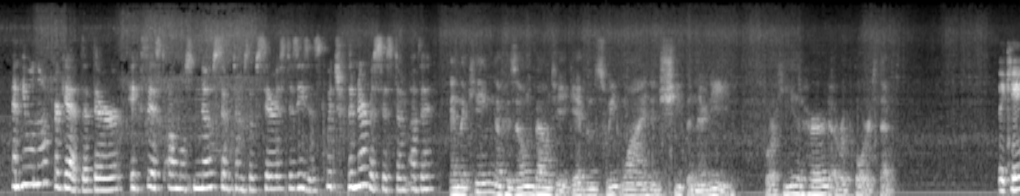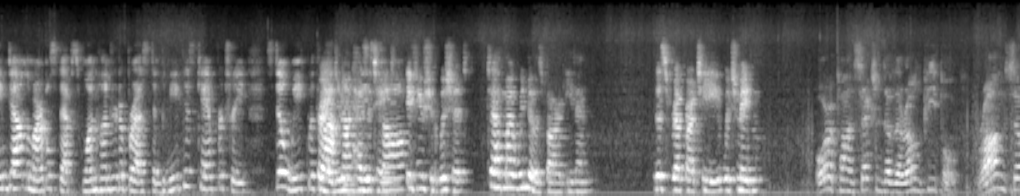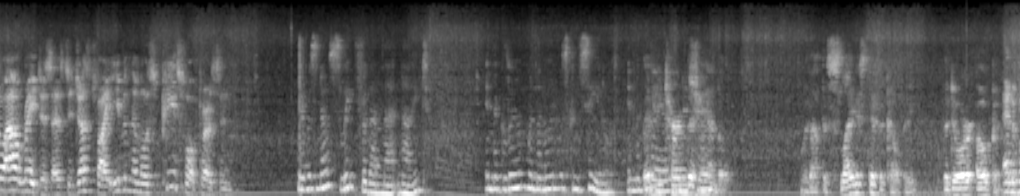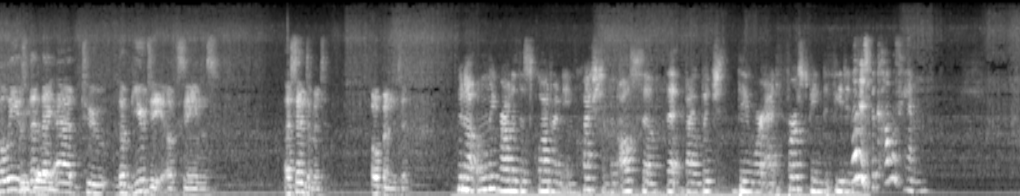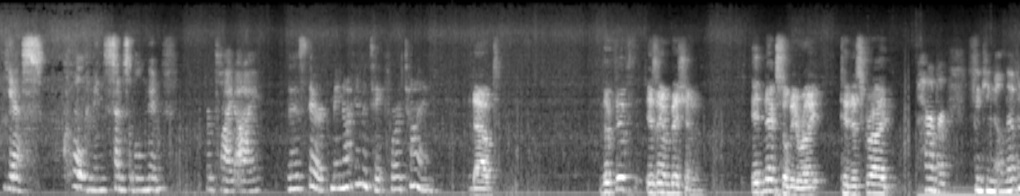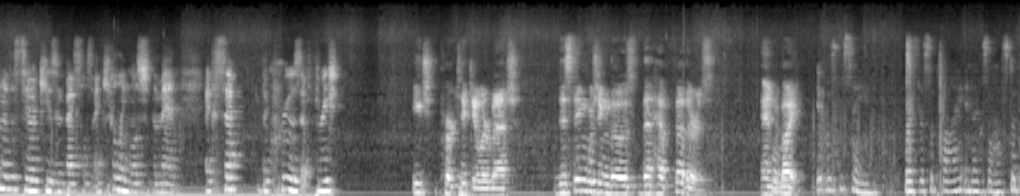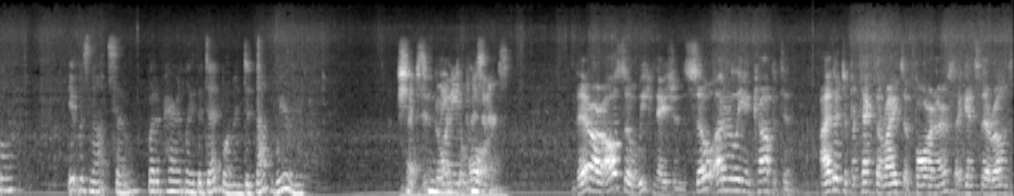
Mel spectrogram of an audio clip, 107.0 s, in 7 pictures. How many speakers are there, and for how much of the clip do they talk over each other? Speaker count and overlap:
ten, about 6%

